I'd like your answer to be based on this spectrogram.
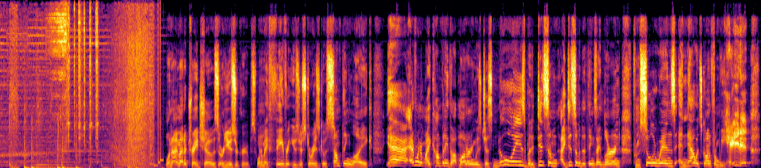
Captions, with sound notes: [swooshes] >>When I'm at a trade show or user groups, one of my favorite user stories goes something like, "Yeah, everyone at my company thought monitoring was just noise, but I did some of the things I learned from SolarWinds, and now it's gone from 'we hate it'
